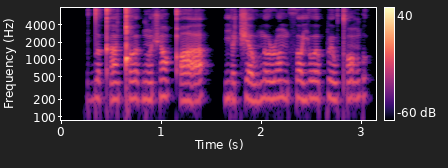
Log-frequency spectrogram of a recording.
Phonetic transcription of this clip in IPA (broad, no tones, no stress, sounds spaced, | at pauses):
d ʌ kʼ ã ǃ ʊ ə̯ ɡ õ ʃ õ qʼ a | j ə t͡ʃ ɜ w n ʊ ɹ ɔ̃ n θ ɔ j ʊ ə̯ p ʏ w tʼ ɔ̃ ɡ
